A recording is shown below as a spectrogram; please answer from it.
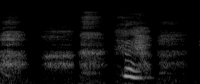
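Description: A woman's short breathy gasps, several in quick succession, with a brief exclaimed "hey" about a second in.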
